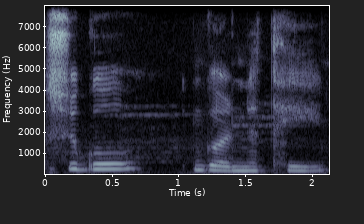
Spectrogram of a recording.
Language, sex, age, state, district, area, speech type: Kashmiri, female, 18-30, Jammu and Kashmir, Pulwama, rural, spontaneous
